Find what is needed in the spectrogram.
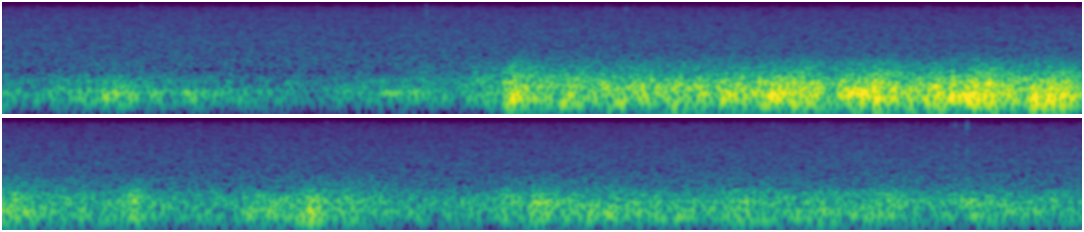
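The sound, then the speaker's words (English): Thunderstorm with steady rain and rolling thunder: a deep rumble swells and peaks in the middle before easing back, while the rain hiss continues throughout. No voices. “So anyway, that is the thunderstorm so far.”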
